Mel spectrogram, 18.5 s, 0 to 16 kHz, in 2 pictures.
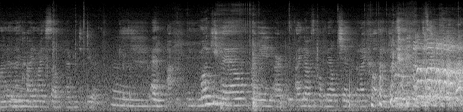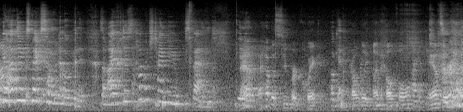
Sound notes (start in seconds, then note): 7.4 audience laughs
